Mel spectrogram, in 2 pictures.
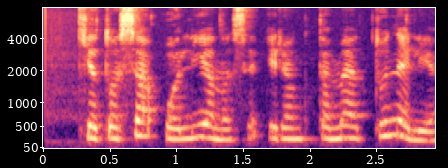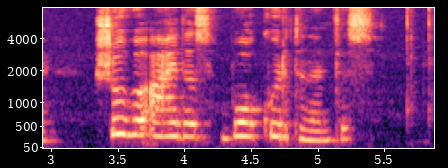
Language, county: Lithuanian, Klaipėda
